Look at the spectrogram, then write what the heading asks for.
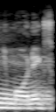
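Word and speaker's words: mnemonics: निमोनिक्स कहते हैं। Pronunciation इसकी निमोनिक्स होगी क्योंकि एम जो है वो साइलेंट है।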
